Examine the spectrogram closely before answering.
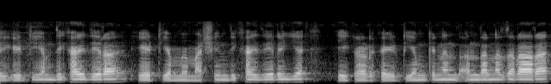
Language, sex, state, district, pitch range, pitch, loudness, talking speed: Hindi, male, Bihar, Darbhanga, 105-120 Hz, 110 Hz, -18 LUFS, 240 wpm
